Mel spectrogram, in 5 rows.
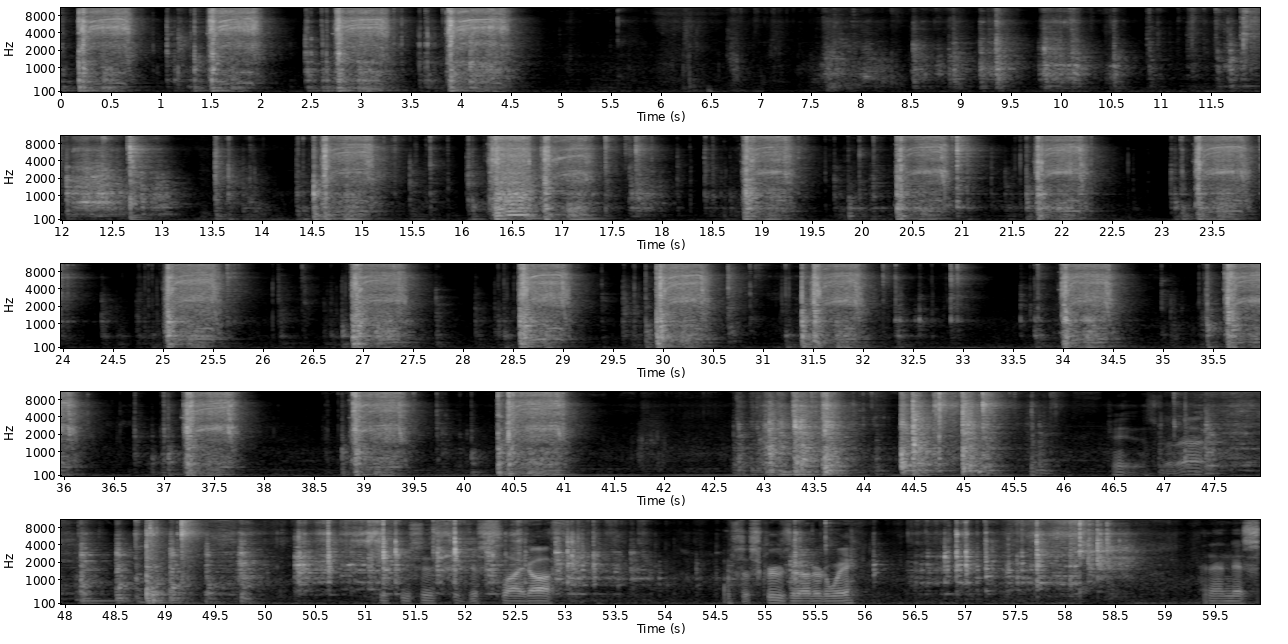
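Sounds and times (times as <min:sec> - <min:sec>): power drill short bursts: 0:00.2 - 0:00.8, 0:01.5 - 0:04.6, 0:14.6 - 0:15.4, 0:16.3 - 0:17.5, 0:18.8 - 0:19.5, 0:20.4 - 0:21.0, 0:21.8 - 0:22.4, 0:23.3 - 0:24.0, 0:25.0 - 0:25.8, 0:26.9 - 0:27.6, 0:28.6 - 0:29.2, 0:30.0 - 0:30.7, 0:31.5 - 0:32.2, 0:34.0 - 0:34.7, 0:35.6 - 0:36.3, 0:37.2 - 0:37.9, 0:38.9 - 0:39.6, 0:40.4 - 0:41.2
handling noise: 0:41.6 - 0:59.2.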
